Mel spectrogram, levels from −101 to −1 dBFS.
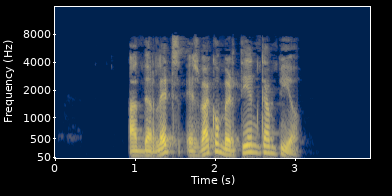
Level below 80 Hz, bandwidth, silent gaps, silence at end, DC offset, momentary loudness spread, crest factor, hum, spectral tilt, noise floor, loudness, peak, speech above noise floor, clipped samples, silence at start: -56 dBFS; 8 kHz; none; 0.9 s; under 0.1%; 8 LU; 18 dB; none; -6 dB/octave; under -90 dBFS; -18 LUFS; -2 dBFS; over 73 dB; under 0.1%; 0.95 s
